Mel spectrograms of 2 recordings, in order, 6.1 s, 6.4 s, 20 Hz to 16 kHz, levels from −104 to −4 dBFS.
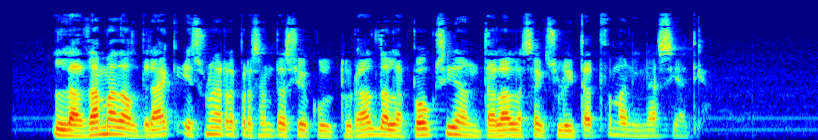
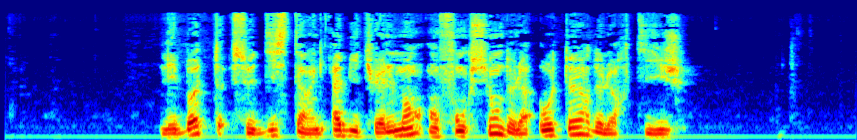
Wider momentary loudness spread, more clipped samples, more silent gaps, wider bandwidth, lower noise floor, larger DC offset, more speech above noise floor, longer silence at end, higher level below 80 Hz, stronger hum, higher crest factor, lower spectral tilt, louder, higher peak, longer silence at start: first, 11 LU vs 6 LU; neither; neither; about the same, 11 kHz vs 11.5 kHz; first, -74 dBFS vs -64 dBFS; neither; about the same, 47 dB vs 47 dB; second, 1 s vs 1.3 s; second, -82 dBFS vs -58 dBFS; neither; about the same, 22 dB vs 18 dB; about the same, -5.5 dB/octave vs -6 dB/octave; second, -28 LUFS vs -17 LUFS; second, -6 dBFS vs -2 dBFS; second, 0.4 s vs 1.2 s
